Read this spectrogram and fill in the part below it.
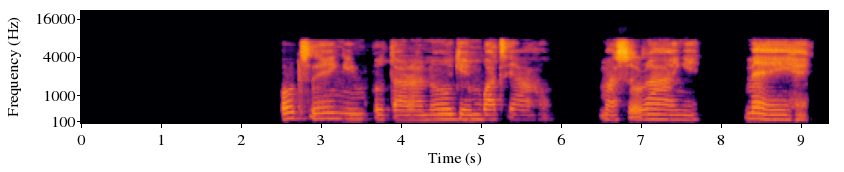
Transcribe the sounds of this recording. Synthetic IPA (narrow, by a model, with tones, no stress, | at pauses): ɔ˦tʊ˨˦e˦ŋɪ˨m̩˦pʊ˨ta˨ɾa˨no˦ɡe˨ŋ͡m̩˦ɡ͡ba˦tʰɪ˦a˦ɦʊ˨ | ma˨sʊ̰˨ɾa˦a˨ɲɪ˦ | meː˦˨ɪ˦ɦe˦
